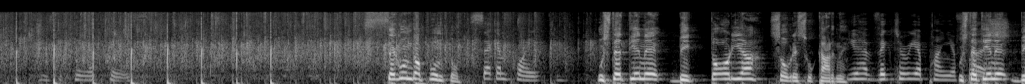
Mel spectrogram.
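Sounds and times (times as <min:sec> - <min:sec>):
audience applause: 0:00.0 - 0:06.2
speech: 0:00.4 - 0:01.6, 0:03.9 - 0:10.2.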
